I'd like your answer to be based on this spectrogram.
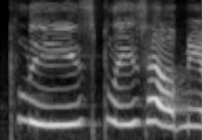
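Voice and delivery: high-pitched desperate plea; pleading boy. Acted. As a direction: beg like an upset child. Boy phones Mister Carp in distress.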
